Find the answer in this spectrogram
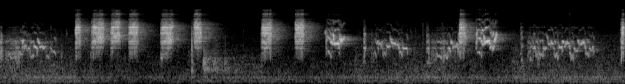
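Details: Pet budgerigars, parakeets, indoors during a bath: loud burst of harsh rapid squawks and clicks, then softer warbling chatter with squeaky notes.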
